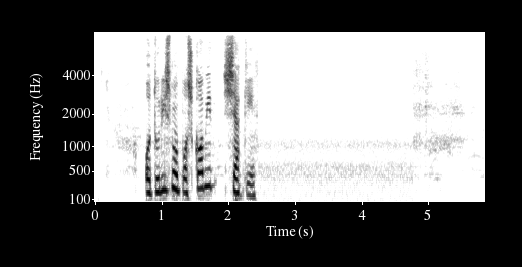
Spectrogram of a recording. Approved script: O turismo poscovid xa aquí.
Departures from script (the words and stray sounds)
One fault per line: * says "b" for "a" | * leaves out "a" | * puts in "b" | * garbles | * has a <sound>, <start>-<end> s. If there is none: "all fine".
all fine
